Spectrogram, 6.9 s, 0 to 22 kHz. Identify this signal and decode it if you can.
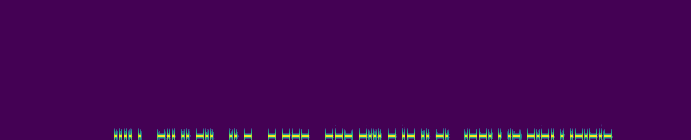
Morse code, heard as a keyed tone, about 50 wpm, 700 Hz. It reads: HE DID IT TO OBTAIN PEACE.
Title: Sentences from Top 1500 Words 50wpm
